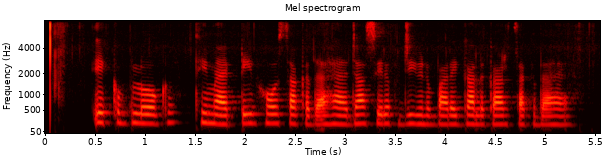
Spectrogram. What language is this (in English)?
Punjabi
